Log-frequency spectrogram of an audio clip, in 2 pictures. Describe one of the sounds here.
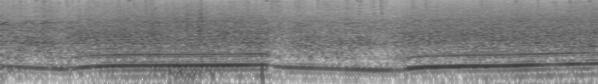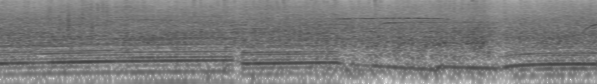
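Tyres skid and crunch on loose dirt.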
